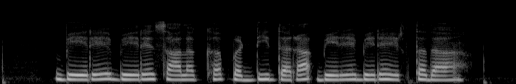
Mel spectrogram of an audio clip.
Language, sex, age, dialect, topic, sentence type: Kannada, female, 18-24, Dharwad Kannada, banking, question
